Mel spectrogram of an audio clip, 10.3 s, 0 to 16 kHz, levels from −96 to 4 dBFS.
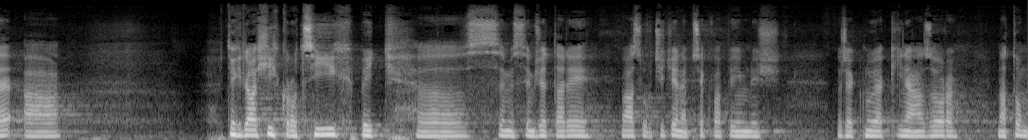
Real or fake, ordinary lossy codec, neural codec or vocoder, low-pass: real; MP3, 64 kbps; none; 14.4 kHz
